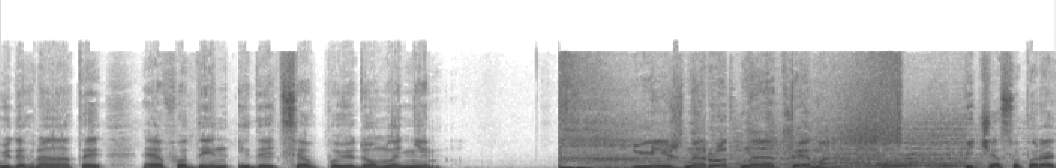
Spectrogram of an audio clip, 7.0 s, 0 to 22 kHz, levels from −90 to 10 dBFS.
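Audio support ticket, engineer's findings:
Crude rate conversion, present throughout. Gritty, inharmonic fizz riding on louder and brighter passages. Error products sit roughly 20 dB below the signal. Pattern fits a 48 kHz to 44.1 kHz change by nearest-sample picking. Samples dropped on a fixed repeating cycle. No anti-alias or interpolation filter. Periodic error produces shifted, inharmonic copies of the source. Probable component: resampler in the playback or export path.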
